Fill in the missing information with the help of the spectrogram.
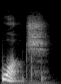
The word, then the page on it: watch out: British English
